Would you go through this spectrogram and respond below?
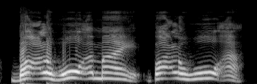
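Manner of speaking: British English pronunciation throughout. Demonstrating the phrase people beg a british speaker to say, in a british accent. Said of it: "British kid with a British accent".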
